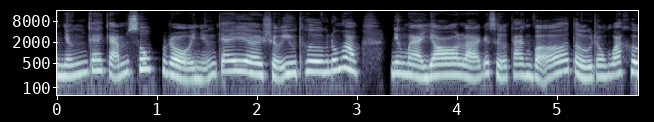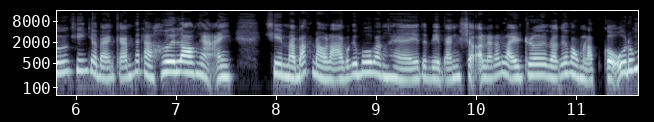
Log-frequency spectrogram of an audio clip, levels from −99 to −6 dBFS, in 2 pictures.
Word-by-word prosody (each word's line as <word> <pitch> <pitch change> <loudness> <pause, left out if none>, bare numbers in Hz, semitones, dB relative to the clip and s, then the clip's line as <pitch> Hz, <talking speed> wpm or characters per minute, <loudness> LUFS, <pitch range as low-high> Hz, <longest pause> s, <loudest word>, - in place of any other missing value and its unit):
những 225 +5 -1
cái 310 +1 0
cảm 250 -1 -2
xúc, 340 +4 +1
rồi 210 - +2
những 190 +8 -5
cái, 295 +1 +2
a, 255 -3 +4
sự 215 -5 -2
yêu 260 +5 +1
thương, 285 +1 +2
đúng 315 +3 +2
hông? 335 -5 +3 0.3
Nhưng 265 -1 -1
mà 230 -3 +1
do 235 +3 +2
là 200 -4 0
cái 260 - -2
sự 220 -6 -2
tan 235 +1 -3
vỡ 245 +8 0
từ 205 -6 +1
trong 220 +2 -3
quá 255 - +1
khứ 275 0 +1
khiến 310 -1 -2
cho 280 - +1
bạn 195 -2 -3
cảm 200 +2 -4
thấy 290 - -6
là 215 - 0
hơi 280 +1 +6
lo 275 -2 +6
ngại 210 -4 -3 0.4
khi 255 -2 +1
mà 210 -3 +1
bắt 250 +5 -2
đầu 210 -6 0
lại 180 0 -2
vào 200 - -6
cái 245 - +1
mối 275 +2 +3
quan 250 -5 -1
hệ, 185 -3 -3
tại 200 - -6
vì 185 -1 -3
bạn 180 +3 -4
sợ - - -2
là 195 - -3
nó 230 - -5
lại 200 -6 +1
rơi 235 0 0
vào 200 -2 -1
cái 250 +4 -2
vòng 230 -6 -1
lặp 165 0 -5
cũ, 290 -1 +4
đúng 315 +4 +2
235 Hz, 300 wpm, -24 LUFS, 205-275 Hz, 0.4 s, hơi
